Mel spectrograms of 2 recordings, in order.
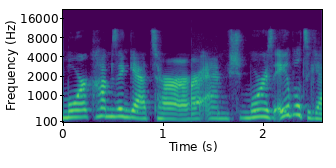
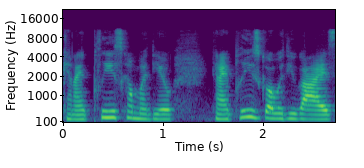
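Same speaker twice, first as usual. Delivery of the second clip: put-on panicked, begging tone, lower pitch; 4 semitones lower than usual. Retelling a character's meltdown as she begs to come along: imitating a panicked plea. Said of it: "She's having a panic attack".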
